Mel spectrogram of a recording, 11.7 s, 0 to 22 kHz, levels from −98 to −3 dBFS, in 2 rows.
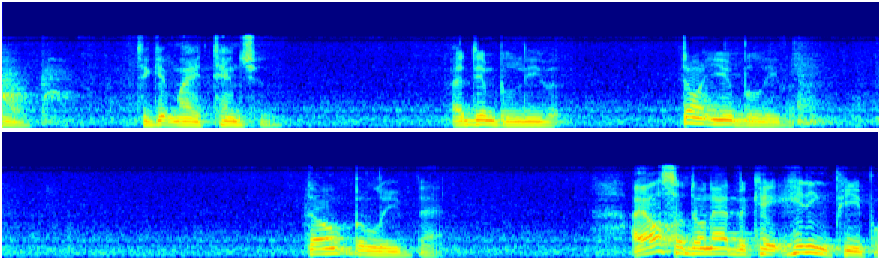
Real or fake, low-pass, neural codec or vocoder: real; 7.2 kHz; none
